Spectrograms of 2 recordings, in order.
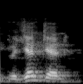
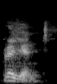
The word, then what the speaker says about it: present: he gave me a present. So they are present as a noun in the first syllable, but he presented a paper. Is there present is a second syllable, is accented in the second syllable.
